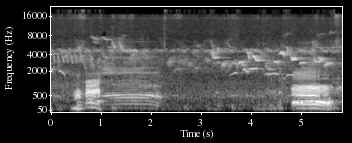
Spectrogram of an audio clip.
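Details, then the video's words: Herd of cattle walking toward green pasture: a drawn-out moo that falls at its end, a quieter stretch with bird chirping, then another moo beginning near the close. "A Herd of Mooing Cattle Walking Toward a Green Pasture, the Sound of Mooing Cows"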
